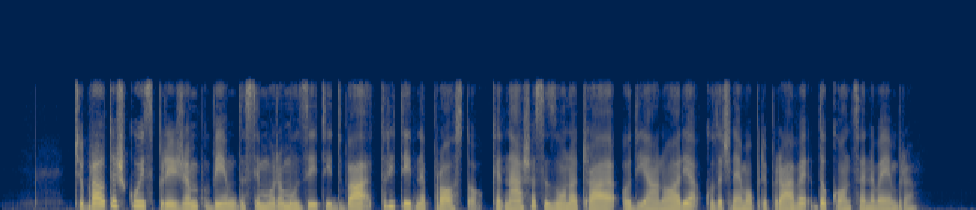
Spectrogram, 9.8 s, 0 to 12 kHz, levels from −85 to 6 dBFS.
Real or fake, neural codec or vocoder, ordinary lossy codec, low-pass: fake; codec, 16 kHz, 0.9 kbps, LongCat-Audio-Codec; none; 7.2 kHz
